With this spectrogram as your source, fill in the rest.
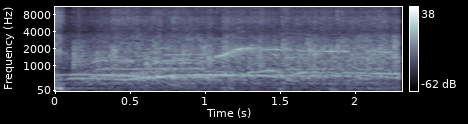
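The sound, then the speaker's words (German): Steady audience applause for someone's 18th birthday fills the whole stretch, a dense wash of clapping at even loudness, with a few voices cheering and a rising whistle-like tone cutting through midway. “Es wäre so ein Applaus für dich.”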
